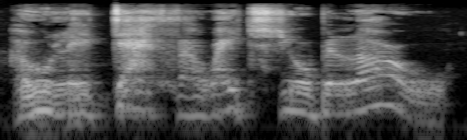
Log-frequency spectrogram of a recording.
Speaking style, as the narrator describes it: hisses the sinister apparition of the hooded sorcerer

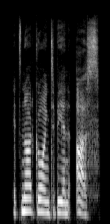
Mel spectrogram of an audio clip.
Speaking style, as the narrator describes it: she said firmly

